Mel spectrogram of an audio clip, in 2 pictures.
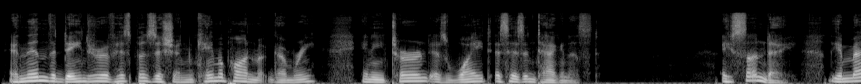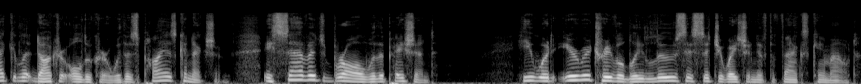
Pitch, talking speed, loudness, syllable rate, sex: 130 Hz, 155 wpm, -19 LUFS, 5.4 syllables/s, male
